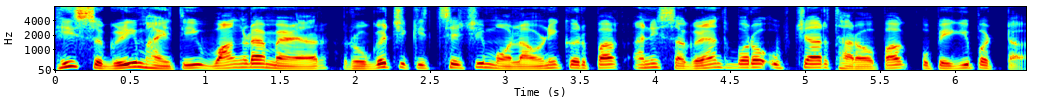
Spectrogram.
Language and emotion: Goan Konkani, neutral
